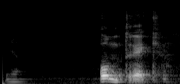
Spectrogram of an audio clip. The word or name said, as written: omtrek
